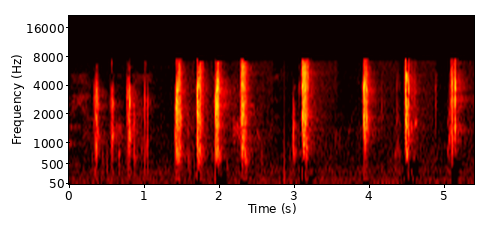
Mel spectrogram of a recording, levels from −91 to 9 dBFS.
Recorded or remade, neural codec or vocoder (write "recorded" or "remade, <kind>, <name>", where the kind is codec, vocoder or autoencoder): recorded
